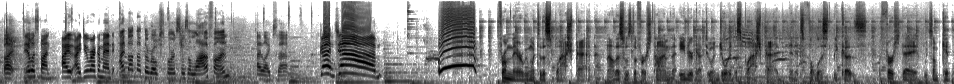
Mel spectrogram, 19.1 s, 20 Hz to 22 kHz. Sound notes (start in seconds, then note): 8.7 screams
